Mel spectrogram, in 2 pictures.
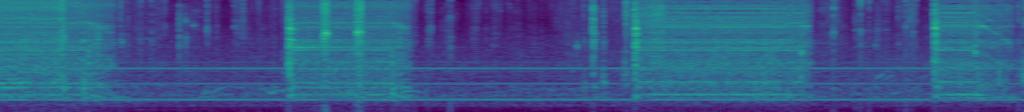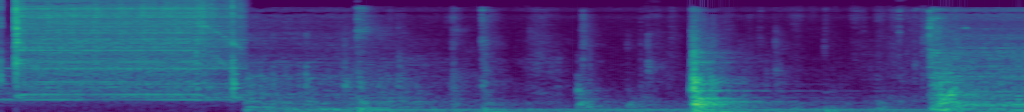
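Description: Metal parts clank as a hand works at a machine.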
